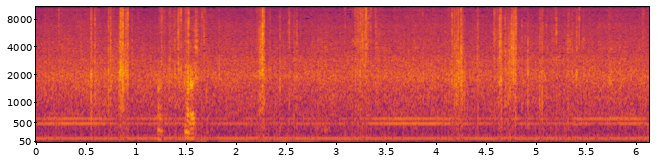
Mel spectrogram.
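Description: Plastic shipping bag crinkling a few times as it is handled, over a steady low hum.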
